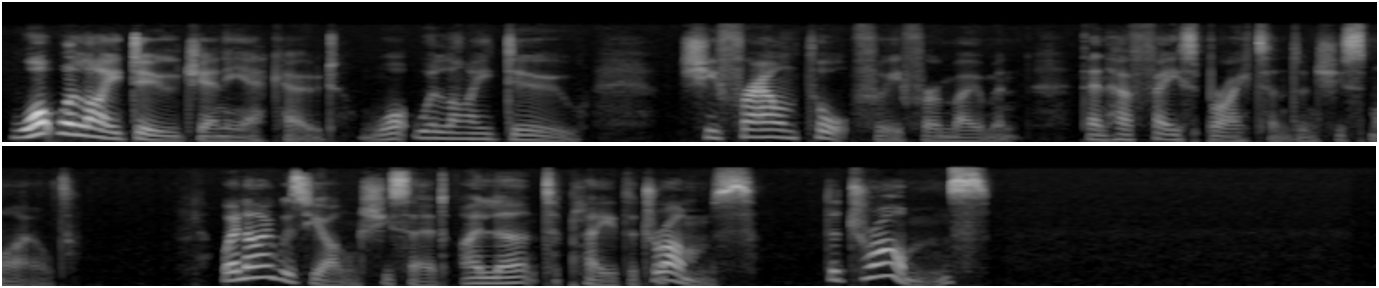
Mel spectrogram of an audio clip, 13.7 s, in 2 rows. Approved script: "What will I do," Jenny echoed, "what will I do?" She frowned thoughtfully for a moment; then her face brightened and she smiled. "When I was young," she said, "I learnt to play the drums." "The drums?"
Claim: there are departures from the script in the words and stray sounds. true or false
false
